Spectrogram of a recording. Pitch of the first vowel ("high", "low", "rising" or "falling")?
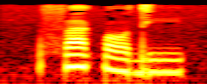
high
